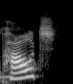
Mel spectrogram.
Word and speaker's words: Pouch: Fast, ganz fast. Pouch. – Das ist ja nicht mal in der Nähe von richtig. – Doch, es gibt auch Leute, die sagen das noch ganz anders. – Okay, und daher ist okay, es wird Pouch, P-O-U-C-H wird es geschrieben.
